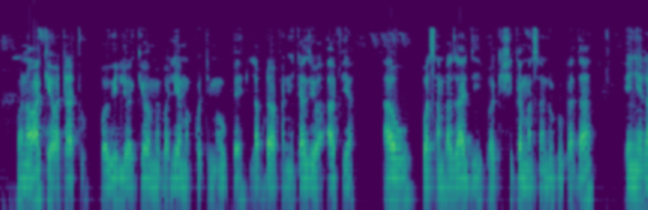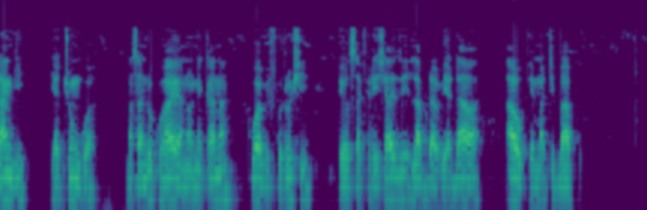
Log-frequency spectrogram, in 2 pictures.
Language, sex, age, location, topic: Swahili, male, 18-24, Kisumu, health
